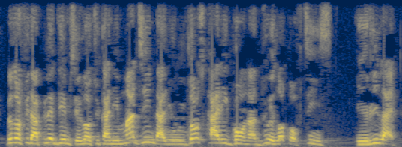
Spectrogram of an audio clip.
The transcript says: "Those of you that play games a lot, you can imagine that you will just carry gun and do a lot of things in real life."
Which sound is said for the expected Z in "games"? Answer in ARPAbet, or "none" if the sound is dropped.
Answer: S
